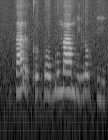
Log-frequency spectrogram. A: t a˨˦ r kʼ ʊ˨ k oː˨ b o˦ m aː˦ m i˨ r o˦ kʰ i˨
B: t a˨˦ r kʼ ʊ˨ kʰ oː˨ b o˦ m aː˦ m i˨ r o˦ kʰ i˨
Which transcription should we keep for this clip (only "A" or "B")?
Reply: A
